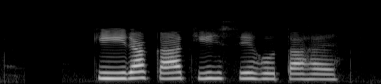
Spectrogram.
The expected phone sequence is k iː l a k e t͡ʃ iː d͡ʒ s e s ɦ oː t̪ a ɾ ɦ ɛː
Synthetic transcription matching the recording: k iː ɾ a k a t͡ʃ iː d͡ʒ s e ɦ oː t̪ a ɦ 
